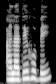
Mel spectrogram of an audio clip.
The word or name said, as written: a la derobee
